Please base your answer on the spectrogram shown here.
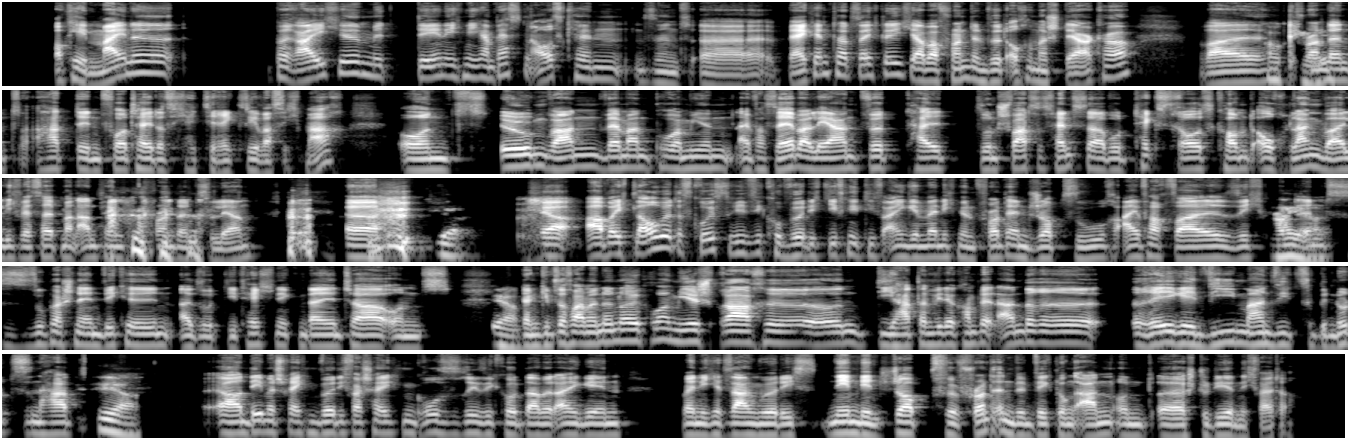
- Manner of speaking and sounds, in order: laugh
- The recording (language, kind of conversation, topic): German, podcast, Wann gehst du lieber ein Risiko ein, als auf Sicherheit zu setzen?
